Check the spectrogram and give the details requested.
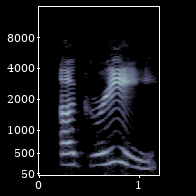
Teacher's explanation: It uses the banana rule for the A because it says the schwa sound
